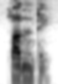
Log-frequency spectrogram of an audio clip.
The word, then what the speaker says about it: lundi: So we have L-U-N. This UN is like in un peu, no, lundi, D-I.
